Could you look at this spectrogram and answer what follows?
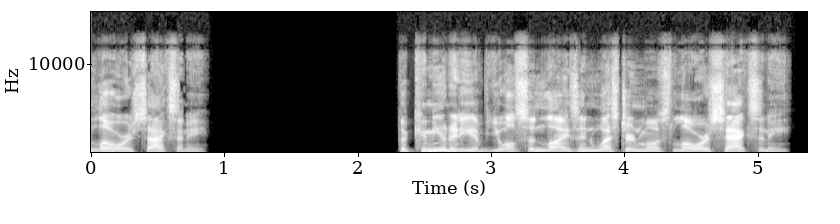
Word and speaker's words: Uelsen: yolsen german pronunciation lsn is a community in the district of graf shaft bentham and lower saxony the community of yuelsen lies in westernmost lower saxony on the border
